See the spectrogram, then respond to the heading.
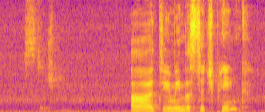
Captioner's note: woman whispering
